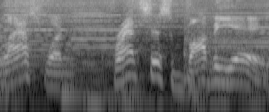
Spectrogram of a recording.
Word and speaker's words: Bavier: Oh, there is no way Aunt B's pronounced her last name Bavier. So it is. I'm telling you.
